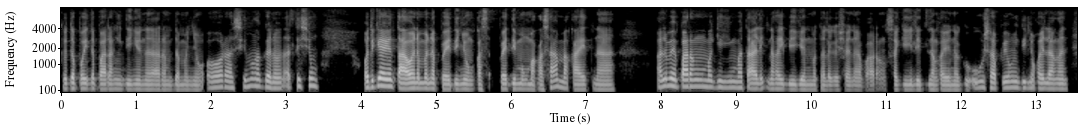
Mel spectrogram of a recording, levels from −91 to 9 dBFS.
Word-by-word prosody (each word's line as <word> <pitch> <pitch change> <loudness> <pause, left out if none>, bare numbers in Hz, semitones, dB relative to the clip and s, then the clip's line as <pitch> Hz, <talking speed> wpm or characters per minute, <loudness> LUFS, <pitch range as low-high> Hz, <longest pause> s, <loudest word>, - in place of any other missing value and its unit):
to - - -5
the 145 - +2
point 140 -1 +1
na - - +1
parang 130 0 +1
hindi 125 0 -5
niyo 125 - -1
nararamdaman 115 -1 -3
'yung 115 - -7
oras, 165 -1 -1
'yung 200 +2 -3
mga 180 -3 +1
gano'n. 150 -1 -1
At - - -3
least 195 +2 -2
'yung 205 - 0 0.6
oh - - +3
'di 180 - +1
kaya 210 -2 +10
'yung 190 - -8
tao 140 0 +10
naman 145 0 +2
na - - +4
puwede 130 0 +1
niyong 125 -1 -2
kas 125 -2 -3 0.2
puwede 135 0 +1
mong 130 -1 -3
makasama 165 +7 -1
kahit 120 0 0
na, 120 -1 -2 0.6
alam 190 +4 +1
mo - - +5
'yon, 185 - -9
parang 190 0 +7 0.2
magiging 165 -1 -3
matalik 140 -2 +1
na 135 - -3
kaibigan 125 -2 -2
mo 120 - -4
talaga 115 0 -4
siya 115 0 -6
na 110 - -4
parang 110 0 -7
sa 120 -1 -5
gilid 120 0 -5
lang 115 -1 -2
kayo 115 0 0
nag-uusap, 150 +7 -3
'yung 165 +1 -1
hindi 155 0 -4
n'yo - - -5
kailangan 135 -2 +1
135 Hz, 235 wpm, -25 LUFS, 120-160 Hz, 0.6 s, kaya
